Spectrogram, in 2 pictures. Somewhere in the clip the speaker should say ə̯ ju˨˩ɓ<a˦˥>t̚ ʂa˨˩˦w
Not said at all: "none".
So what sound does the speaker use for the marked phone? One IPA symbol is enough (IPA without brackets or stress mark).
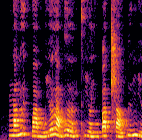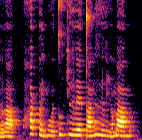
a˦˥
